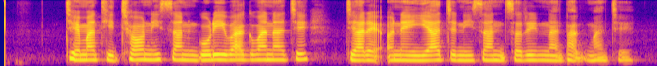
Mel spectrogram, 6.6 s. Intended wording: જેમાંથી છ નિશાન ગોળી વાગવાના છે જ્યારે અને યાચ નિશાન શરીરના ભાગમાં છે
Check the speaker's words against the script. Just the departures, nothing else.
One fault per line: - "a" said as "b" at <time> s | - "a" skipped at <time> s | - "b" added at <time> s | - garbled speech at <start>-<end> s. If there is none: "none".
none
